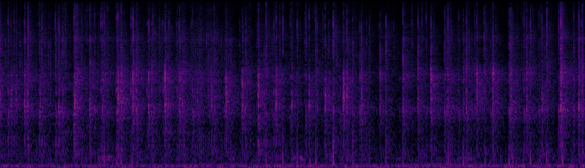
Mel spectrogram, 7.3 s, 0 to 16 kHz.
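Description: A small hollow plastic fish food jar with a blue plastic lid is held in the hands and tapped rapidly with fingertips and nails on the lid and sides. The result is a fast, uneven stream of short, bright, hollow clicks and taps with a plasticky tone around 1.5 kHz, over a faint steady low hum.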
